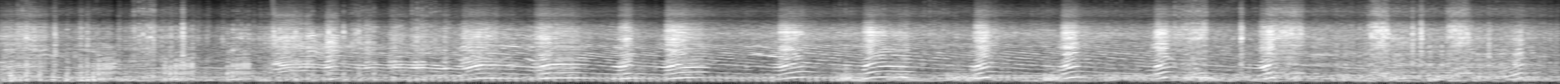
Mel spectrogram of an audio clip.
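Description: Yamaha RX-King two-stroke single-cylinder motorcycle engine revved in repeated short blips, the pitch rising and falling back about once a second, over crowd noise.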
